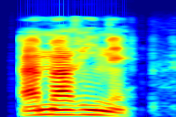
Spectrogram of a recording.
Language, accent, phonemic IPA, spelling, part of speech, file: French, France, /a.ma.ʁi.ne/, amariner, verb, LL-Q150 (fra)-amariner.wav
- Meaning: 1. to become a sailor 2. to get one's sea legs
